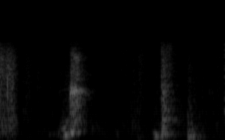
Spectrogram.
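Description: A man gagging and retching as he rushes to be sick: a short retch, then two quick heaves near the end.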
